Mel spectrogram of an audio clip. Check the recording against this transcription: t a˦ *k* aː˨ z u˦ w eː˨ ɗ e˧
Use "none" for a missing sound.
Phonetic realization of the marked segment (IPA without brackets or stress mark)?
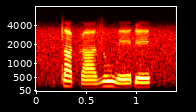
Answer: k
